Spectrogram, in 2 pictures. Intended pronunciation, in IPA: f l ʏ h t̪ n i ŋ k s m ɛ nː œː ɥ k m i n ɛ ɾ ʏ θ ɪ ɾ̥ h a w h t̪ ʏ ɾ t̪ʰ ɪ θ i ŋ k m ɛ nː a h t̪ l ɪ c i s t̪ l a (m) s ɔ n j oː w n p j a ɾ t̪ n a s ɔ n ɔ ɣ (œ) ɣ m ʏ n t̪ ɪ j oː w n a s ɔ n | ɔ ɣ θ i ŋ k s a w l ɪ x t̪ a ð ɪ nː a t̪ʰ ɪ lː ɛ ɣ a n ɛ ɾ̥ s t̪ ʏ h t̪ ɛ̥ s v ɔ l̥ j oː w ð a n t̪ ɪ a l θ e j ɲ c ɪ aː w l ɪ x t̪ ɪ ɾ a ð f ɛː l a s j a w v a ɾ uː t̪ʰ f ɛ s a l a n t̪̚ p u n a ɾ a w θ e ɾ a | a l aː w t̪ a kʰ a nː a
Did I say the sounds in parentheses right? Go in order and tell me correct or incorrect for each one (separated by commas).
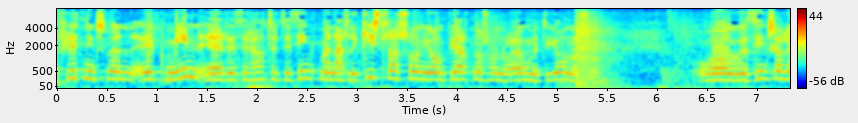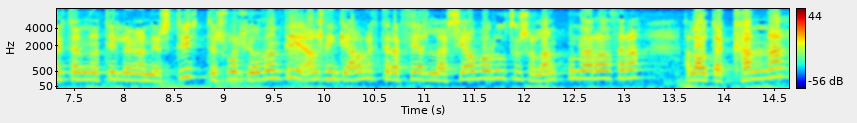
incorrect, correct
